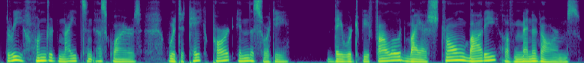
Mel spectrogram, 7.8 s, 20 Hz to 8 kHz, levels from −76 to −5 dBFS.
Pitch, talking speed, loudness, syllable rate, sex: 120 Hz, 190 wpm, -18 LUFS, 5.1 syllables/s, male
